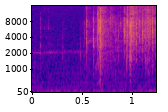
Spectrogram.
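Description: Crisp crunching as someone bites and chews a biscuit, a quiet start giving way to a cluster of crackly, brittle bites with no talking.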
